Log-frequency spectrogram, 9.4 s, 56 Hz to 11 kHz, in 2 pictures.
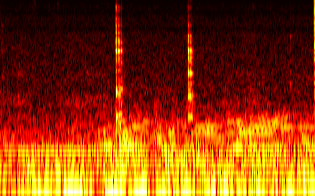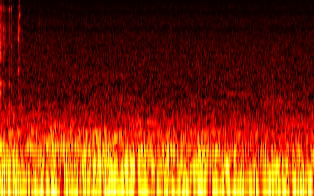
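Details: DJI Phantom 4 camera gimbal: sharp isolated clicks over faint motor hum every time the gimbal tilts downward.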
